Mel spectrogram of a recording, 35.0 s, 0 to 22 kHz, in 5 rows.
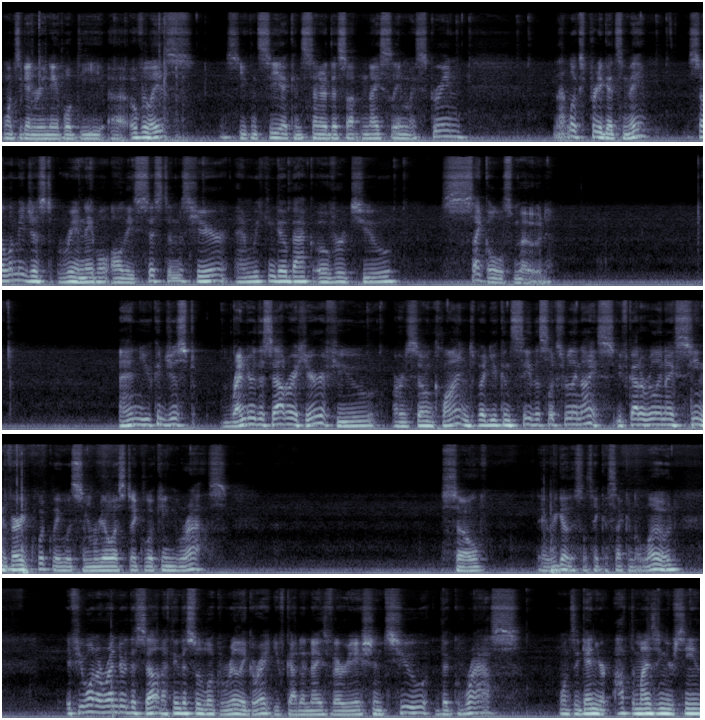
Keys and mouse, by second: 0.2 g, 5.2 click, 5.4 g, 7.9 click, 8.4 click, 9.0 click, 9.9-12.3 drag, 16.3 click, 17.8 click, 32.5-33.2 middle drag, 33.4-34.0 middle drag, 34.7-35.0 middle drag.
